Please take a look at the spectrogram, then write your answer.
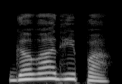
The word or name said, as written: ಗವಾಧಿಪ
